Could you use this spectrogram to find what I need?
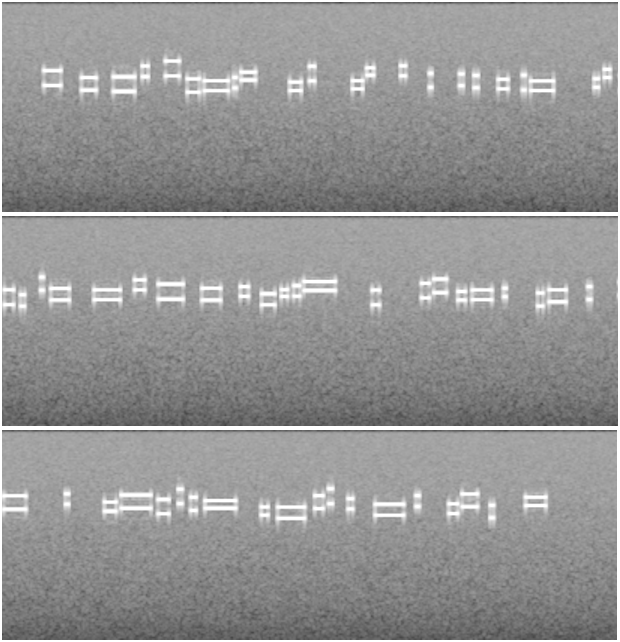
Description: Pairs of high tones at irregular times. There is no code.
